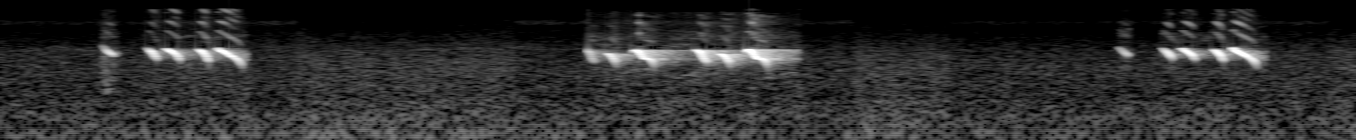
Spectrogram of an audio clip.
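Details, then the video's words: Singing ciu (black-winged starling) with crisp, high, downward-slurred chirps in groups of three to six, separated by quiet gaps of one to two seconds. "BURUNG CIU // MASTERAN KICAU BURUNG CIU."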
